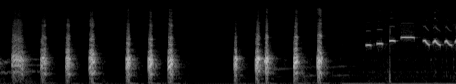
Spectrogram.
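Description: A chicken clucks in quick bursts, two rapid runs of sharp clucks separated by a brief pause, followed by a string of higher, squeakier peeping calls. Clear, no talking.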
